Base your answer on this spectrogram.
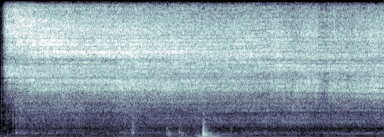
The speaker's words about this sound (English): But I think it's time to start up this grill.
